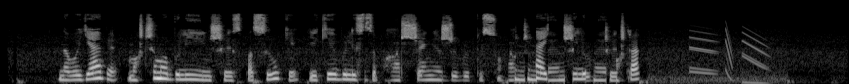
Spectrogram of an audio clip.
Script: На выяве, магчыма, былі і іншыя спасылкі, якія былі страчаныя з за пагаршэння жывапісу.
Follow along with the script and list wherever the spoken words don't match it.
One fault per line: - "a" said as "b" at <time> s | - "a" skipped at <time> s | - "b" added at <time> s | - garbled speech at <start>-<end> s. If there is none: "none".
- "страчаныя" skipped at 3.6 s
- garbled speech at 5.1-6.4 s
